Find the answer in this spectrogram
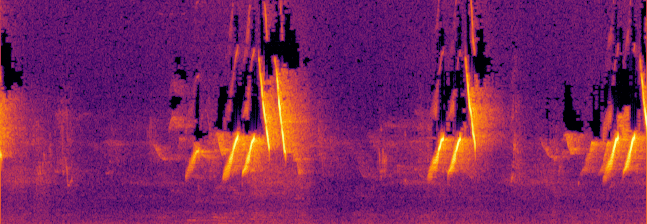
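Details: A caged double-collared seedeater, cage held in hand, sings three short bursts of quick, bright, rising whistled notes, each burst lasting about a second and repeated every two seconds; nothing else heard.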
